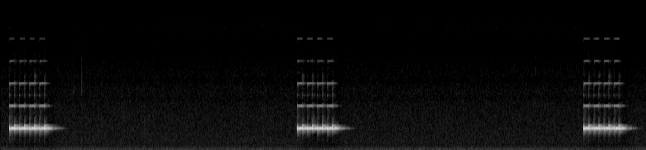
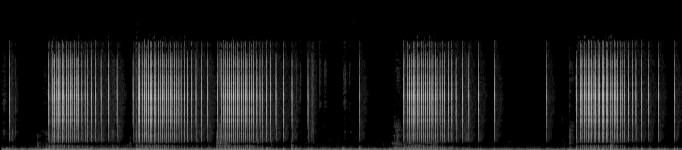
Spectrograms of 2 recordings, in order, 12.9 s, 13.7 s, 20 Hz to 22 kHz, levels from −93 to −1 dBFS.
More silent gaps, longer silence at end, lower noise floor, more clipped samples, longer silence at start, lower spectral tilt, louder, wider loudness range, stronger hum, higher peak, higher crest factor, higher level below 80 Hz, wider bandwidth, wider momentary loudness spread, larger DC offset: neither; about the same, 0.4 s vs 0.35 s; first, -72 dBFS vs -56 dBFS; neither; second, 0.15 s vs 0.75 s; second, 4 dB/octave vs 1.5 dB/octave; first, -20 LUFS vs -27 LUFS; about the same, 6 LU vs 6 LU; neither; second, -10 dBFS vs -2 dBFS; second, 18 dB vs 30 dB; second, under -90 dBFS vs -54 dBFS; second, 14 kHz vs 17.5 kHz; second, 10 LU vs 18 LU; neither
